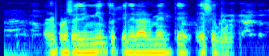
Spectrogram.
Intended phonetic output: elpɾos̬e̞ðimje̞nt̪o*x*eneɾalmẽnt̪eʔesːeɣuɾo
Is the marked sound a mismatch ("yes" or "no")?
no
